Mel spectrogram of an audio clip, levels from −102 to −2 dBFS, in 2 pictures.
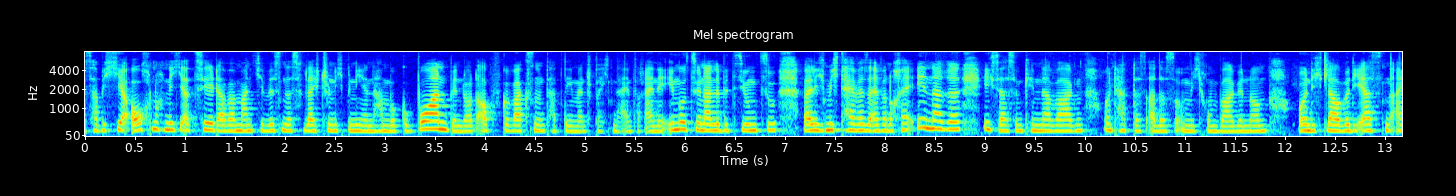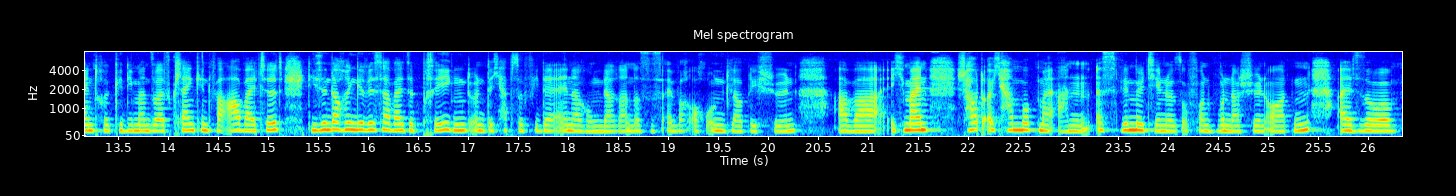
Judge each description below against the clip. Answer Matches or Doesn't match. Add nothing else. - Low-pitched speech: Doesn't match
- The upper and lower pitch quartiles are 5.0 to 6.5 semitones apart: Doesn't match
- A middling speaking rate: Doesn't match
